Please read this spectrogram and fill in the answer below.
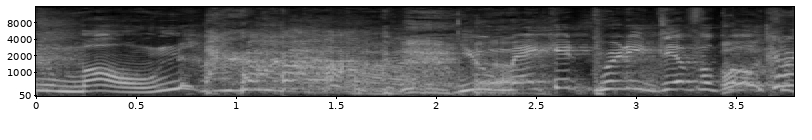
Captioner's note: audience laughs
